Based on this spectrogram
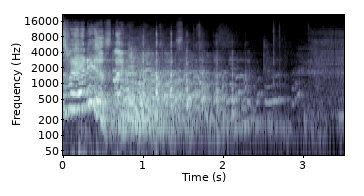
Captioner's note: laughter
